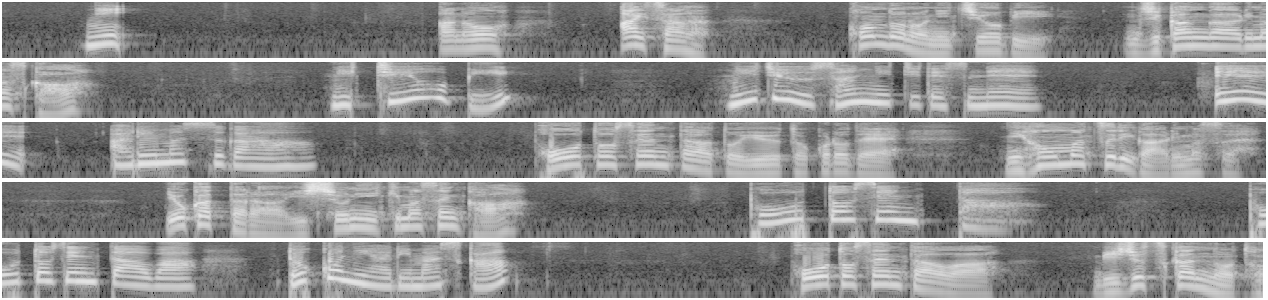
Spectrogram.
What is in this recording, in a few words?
Conversation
